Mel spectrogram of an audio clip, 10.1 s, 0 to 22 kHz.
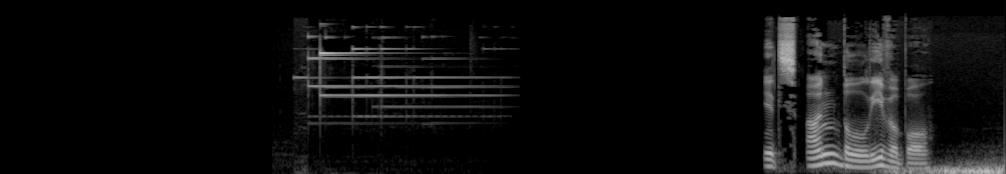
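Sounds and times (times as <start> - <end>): bright bell-like chime: 2.9 - 5.3.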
